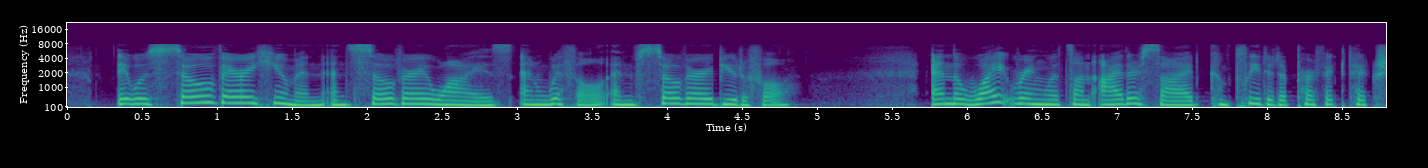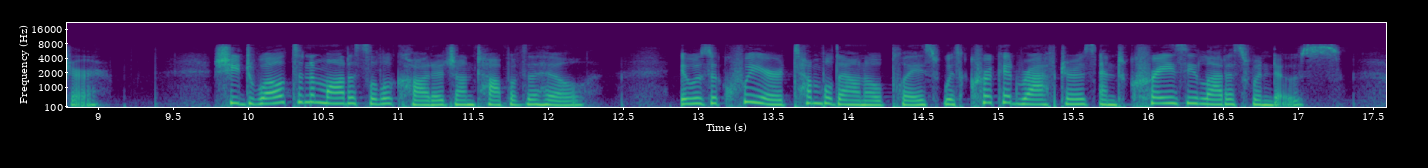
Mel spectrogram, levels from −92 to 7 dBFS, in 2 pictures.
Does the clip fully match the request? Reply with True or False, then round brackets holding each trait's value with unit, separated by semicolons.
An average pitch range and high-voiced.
True (3.9 semitones; 225 Hz)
